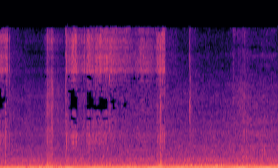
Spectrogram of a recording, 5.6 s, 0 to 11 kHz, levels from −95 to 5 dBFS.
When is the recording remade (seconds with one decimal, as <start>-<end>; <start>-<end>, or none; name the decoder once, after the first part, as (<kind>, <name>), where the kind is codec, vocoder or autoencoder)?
0.5-1.3 (vocoder, WaveNeXt)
